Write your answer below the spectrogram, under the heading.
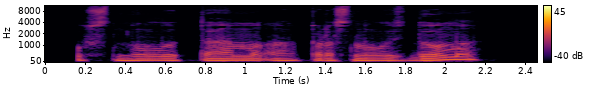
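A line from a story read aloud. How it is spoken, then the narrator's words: Confused questioning. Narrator (Russian): растерянно переспросила Жанна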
